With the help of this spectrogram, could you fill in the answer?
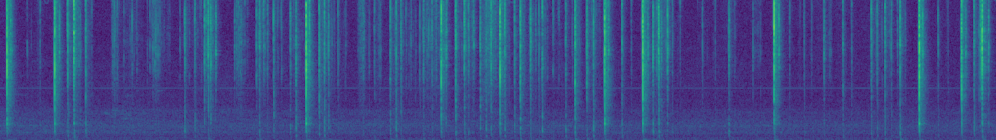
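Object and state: Plastic laptop keyboard.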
